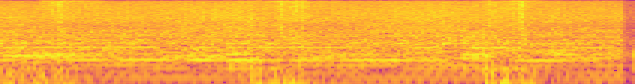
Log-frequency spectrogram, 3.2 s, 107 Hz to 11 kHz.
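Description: Ford Mustang engine in The Crew 2 droning steadily at a constant pitch, with a few brief surges of revving, no talk over it.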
